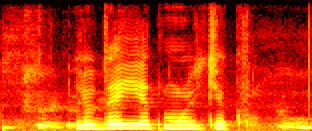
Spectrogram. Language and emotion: Russian, neutral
